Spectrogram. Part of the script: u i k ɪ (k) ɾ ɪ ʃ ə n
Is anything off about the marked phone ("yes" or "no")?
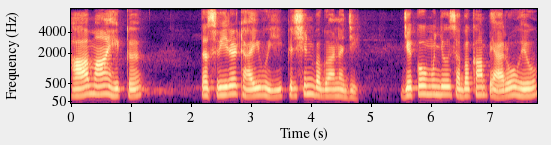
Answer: yes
